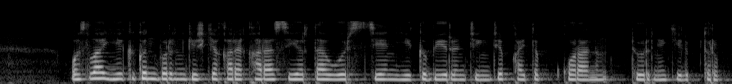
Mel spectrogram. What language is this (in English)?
Kazakh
